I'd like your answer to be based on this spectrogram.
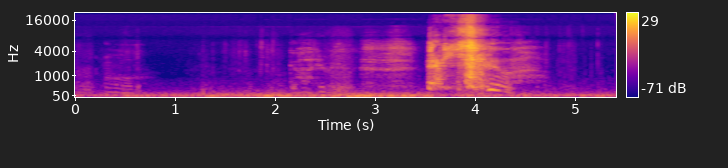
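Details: Intense sneezing fit after a strong nasal tickle: gasping build-up breaths, then one forceful explosive sneeze over a background hum; eyes watering and spray afterward.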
